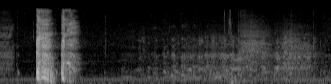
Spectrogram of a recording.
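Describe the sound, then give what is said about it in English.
Two sharp, loud coughs in quick succession near the start, followed by a few seconds of quiet background noise and faint murmuring. “That was a true cough.”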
